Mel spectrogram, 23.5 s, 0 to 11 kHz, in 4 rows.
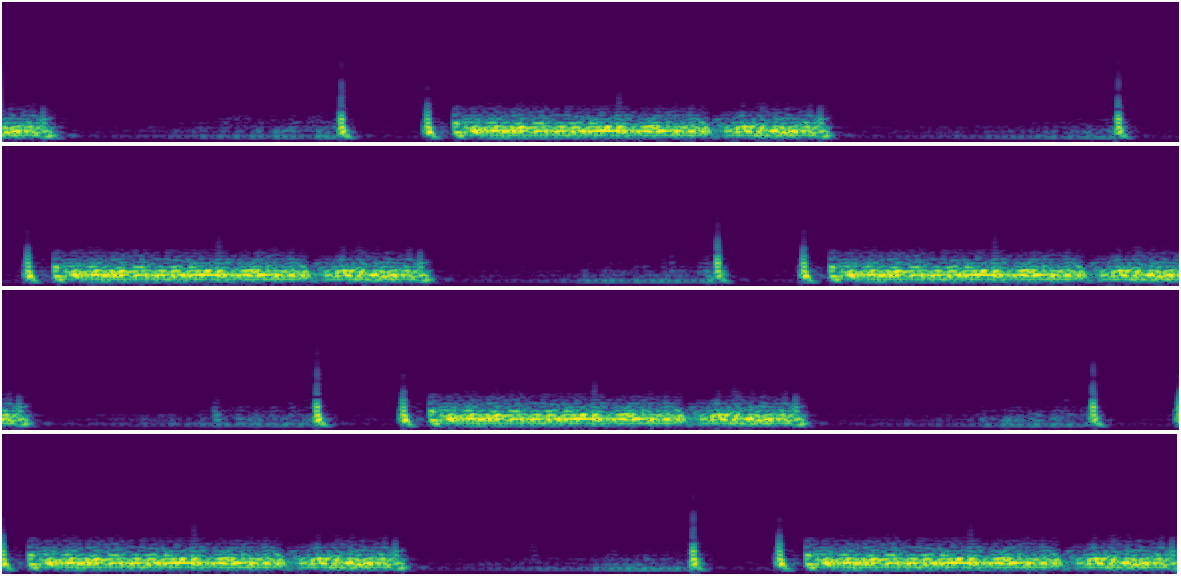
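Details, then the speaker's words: Mitral stenosis played slowed, as if the heart rate were 15 per minute, then gradually sped up: an accentuated first sound, a sharp opening snap, and a long low mid-diastolic rumble with presystolic accentuation. "كمان زيادة في التأكيد هنسمع حالة تانية فيها كل الفايندنجز دي بس بالسرعة البطيئة كما لو كانت الهارت ريت 15 في الدقيقة وبعدين هتزيد بالتدريج."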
